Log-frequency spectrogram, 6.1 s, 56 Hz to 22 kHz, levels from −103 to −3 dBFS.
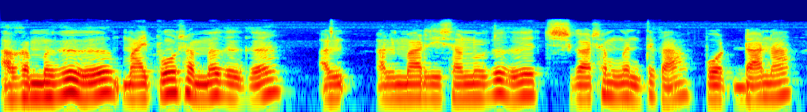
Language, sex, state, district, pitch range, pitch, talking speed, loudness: Wancho, male, Arunachal Pradesh, Longding, 120-145 Hz, 130 Hz, 160 wpm, -17 LUFS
